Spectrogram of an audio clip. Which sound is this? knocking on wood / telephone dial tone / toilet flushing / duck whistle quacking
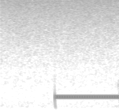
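telephone dial tone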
